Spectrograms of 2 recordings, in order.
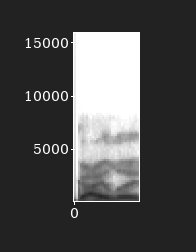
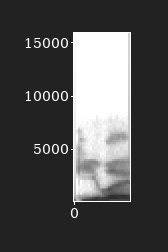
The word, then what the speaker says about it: Guilla: when I think about just think like Guillotine just without the team yes but not guia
